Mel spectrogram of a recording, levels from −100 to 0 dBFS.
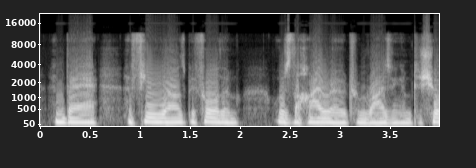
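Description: From 0.16 to 0.53 s the speech takes on a harsh, crackling, flattened edge on its loudest moments. That is microphone overload, likely caused by an input volume set so high that the peaks run about 9 dB past the converter's ceiling. Nearly a third of the samples in that stretch are sheared flat at the limit, and the squared-off waveform is what produces the gritty buzz.

At 0.18 s, inside that first distorted stretch, the speech and background together drop in level in a single small step of about 2 dB. This is the microphone volume stepped down, likely by call software that detected the clipping and lowered the device's input gain at once.

The reduction is too small to cure the problem. The same crackle returns from 0.89 to 1.88 s, about 11 dB over, again with nearly a third of samples clipped. It comes back from 2.39 to 3.46 s, about 10 dB over, and from 3.74 s to the end, about 9 dB over. 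In these last two stretches roughly a sixth of samples are flattened.

A second step down of about 2 dB comes at 3.95 s, once more just after distorted peaks, and the clipping continues after it.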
